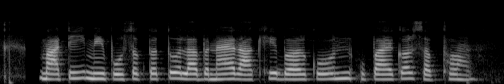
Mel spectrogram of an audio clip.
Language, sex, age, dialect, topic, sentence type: Chhattisgarhi, female, 18-24, Northern/Bhandar, agriculture, question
